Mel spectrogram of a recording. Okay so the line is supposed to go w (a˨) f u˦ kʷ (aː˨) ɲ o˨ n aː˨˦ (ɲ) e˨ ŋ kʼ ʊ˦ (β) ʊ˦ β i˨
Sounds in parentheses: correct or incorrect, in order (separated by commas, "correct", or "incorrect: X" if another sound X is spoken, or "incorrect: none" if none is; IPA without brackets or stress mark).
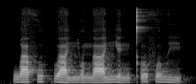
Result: correct, correct, correct, incorrect: f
